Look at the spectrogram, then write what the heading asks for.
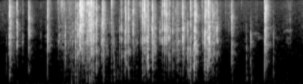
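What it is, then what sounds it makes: Instant noodle packet in crinkly plastic wrapper. A single full Indomie instant noodle packet in a crinkly plastic wrapper is held in one hand and squeezed and crinkled with the thumb and fingers. Dense, bright crackling and crinkling bursts come quickly, one after another, with almost no low end. Each crackle stops dead with no ring.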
